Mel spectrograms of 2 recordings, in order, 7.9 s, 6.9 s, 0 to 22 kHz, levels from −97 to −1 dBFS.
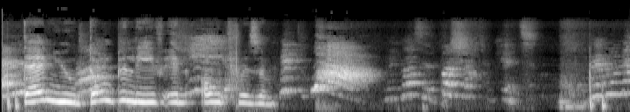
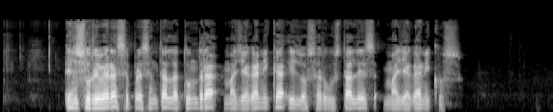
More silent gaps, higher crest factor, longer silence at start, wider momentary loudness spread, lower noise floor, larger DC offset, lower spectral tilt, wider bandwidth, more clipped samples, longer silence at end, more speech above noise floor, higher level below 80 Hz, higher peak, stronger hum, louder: neither; about the same, 16 dB vs 20 dB; second, 0 s vs 0.8 s; first, 21 LU vs 13 LU; second, -48 dBFS vs -81 dBFS; neither; about the same, -5 dB/octave vs -4.5 dB/octave; about the same, 11 kHz vs 11.5 kHz; neither; second, 0 s vs 1.2 s; second, 34 dB vs 63 dB; about the same, -64 dBFS vs -60 dBFS; about the same, -2 dBFS vs 0 dBFS; neither; first, -16 LUFS vs -19 LUFS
